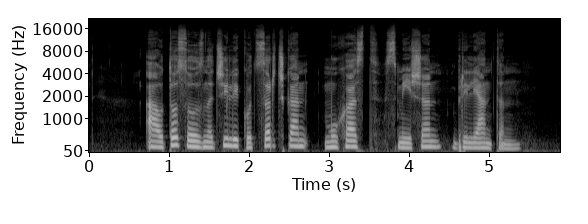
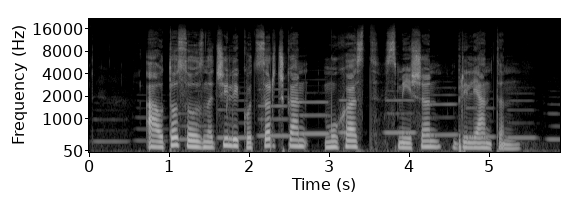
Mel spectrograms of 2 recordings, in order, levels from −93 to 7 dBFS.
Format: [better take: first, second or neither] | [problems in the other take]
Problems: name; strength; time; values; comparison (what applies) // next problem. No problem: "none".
first | background sound (Wind instrument, woodwind instrument); 19 dB below the speech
